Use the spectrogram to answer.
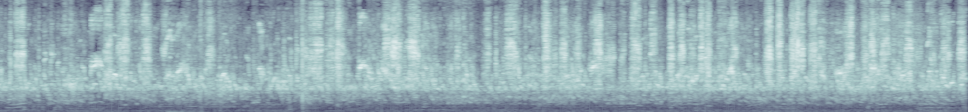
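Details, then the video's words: Many Australian budgies twittering together, a steady bright chatter of fast high chirps with occasional sharper squawks. "Beautiful Budgies chirping Sounds"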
